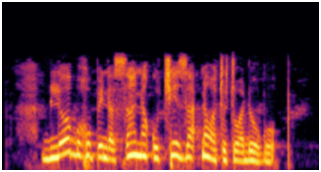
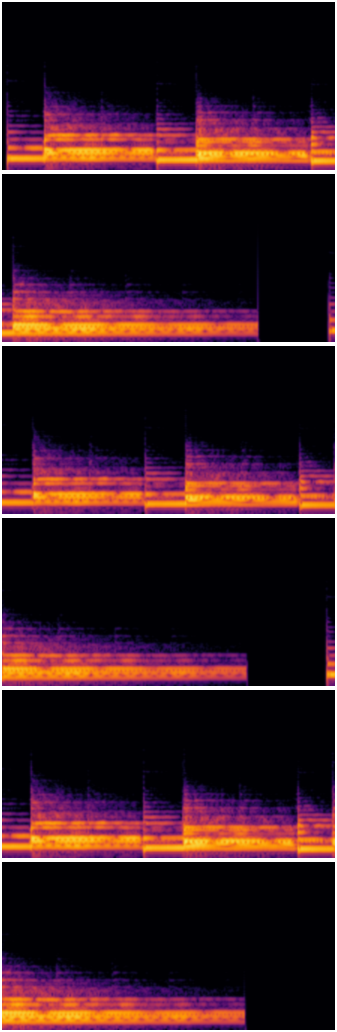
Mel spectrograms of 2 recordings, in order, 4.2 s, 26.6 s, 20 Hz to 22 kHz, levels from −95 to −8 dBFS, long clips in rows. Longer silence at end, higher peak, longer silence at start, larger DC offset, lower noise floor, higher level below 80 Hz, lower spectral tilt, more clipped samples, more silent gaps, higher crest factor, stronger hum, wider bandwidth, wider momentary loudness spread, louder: second, 0.6 s vs 1.2 s; first, -2 dBFS vs -8 dBFS; first, 0.3 s vs 0.05 s; neither; second, -36 dBFS vs under -90 dBFS; first, -46 dBFS vs -68 dBFS; second, -5 dB/octave vs -13.5 dB/octave; neither; second, none vs 7.87-8.78 s, 16.58-17.63 s; about the same, 12 dB vs 16 dB; neither; first, 7.4 kHz vs 2.2 kHz; second, 8 LU vs 15 LU; first, -13 LUFS vs -24 LUFS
